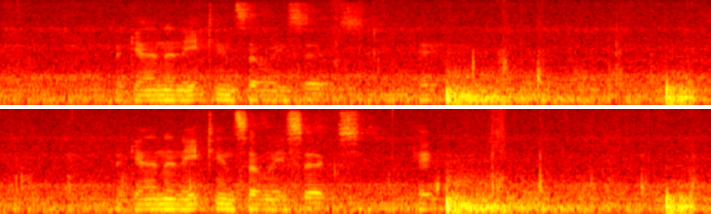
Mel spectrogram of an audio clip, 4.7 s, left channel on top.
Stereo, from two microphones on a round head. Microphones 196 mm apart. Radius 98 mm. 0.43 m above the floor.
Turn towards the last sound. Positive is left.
turn(degrees=20)  # may be behind; listen again after turning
